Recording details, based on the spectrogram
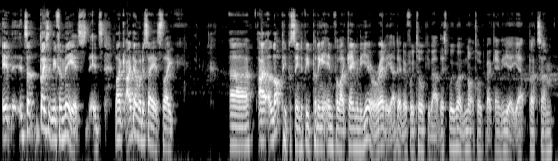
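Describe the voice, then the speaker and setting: Low-voiced rambling man, noisy recording. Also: fast. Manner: rambling, hesitant, sweary. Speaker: podcast host. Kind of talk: casual chat about video games. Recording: clearly noisy background.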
